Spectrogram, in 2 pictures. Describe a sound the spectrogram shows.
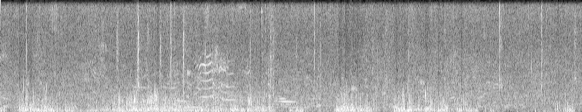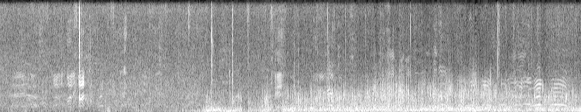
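Wind rumbles loudly outdoors in gusts.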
